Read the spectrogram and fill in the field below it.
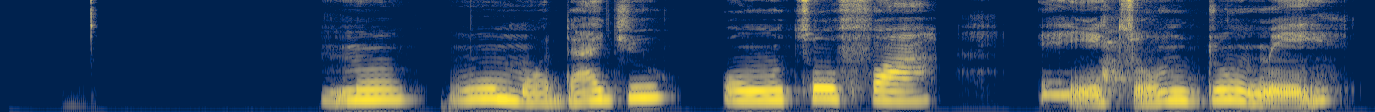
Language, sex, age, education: Yoruba, female, 30-45, tertiary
